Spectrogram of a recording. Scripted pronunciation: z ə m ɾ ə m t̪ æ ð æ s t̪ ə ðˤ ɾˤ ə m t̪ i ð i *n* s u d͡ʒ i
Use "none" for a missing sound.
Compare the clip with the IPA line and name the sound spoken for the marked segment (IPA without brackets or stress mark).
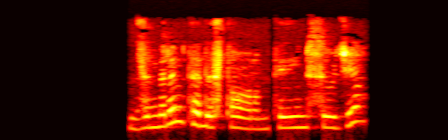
m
